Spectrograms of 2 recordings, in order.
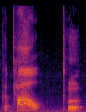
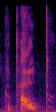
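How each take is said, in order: First: It ends with an extra final vowel syllable. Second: It ends on a consonant cluster, no final vowel. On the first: "not as three syllables" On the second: "but as two syllables"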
